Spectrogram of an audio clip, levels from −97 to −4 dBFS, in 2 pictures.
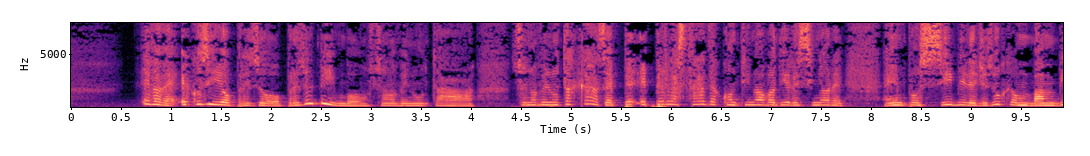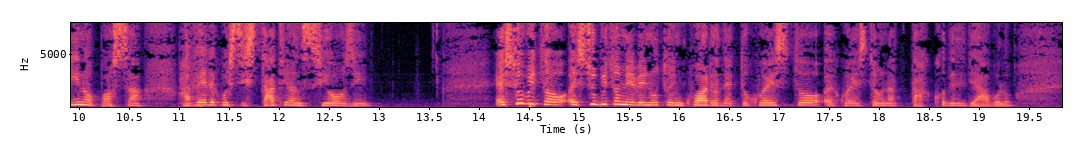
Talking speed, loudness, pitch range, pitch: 170 wpm, -23 LUFS, 195-245 Hz, 215 Hz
